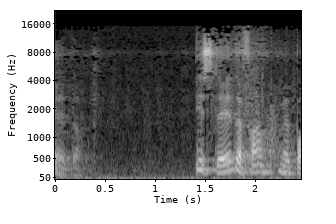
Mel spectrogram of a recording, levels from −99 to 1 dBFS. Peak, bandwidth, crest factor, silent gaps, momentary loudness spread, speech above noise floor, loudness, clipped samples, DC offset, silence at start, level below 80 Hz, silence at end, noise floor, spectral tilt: -2 dBFS; 15.5 kHz; 24 dB; none; 13 LU; 29 dB; -20 LUFS; under 0.1%; under 0.1%; 0 s; -54 dBFS; 0 s; -50 dBFS; -2.5 dB/octave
